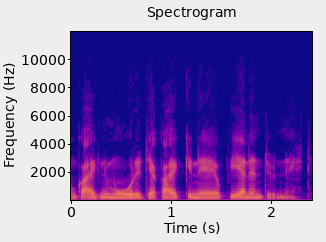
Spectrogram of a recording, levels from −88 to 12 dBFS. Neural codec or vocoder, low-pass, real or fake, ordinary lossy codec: none; 10.8 kHz; real; none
